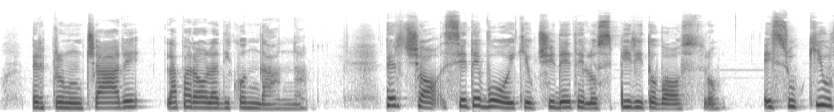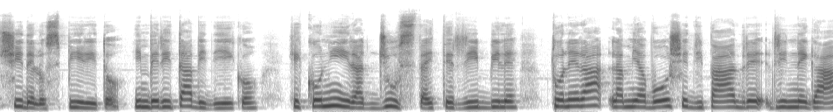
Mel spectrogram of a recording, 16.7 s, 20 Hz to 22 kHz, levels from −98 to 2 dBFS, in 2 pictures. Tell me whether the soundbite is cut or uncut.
cut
